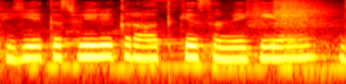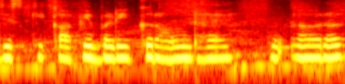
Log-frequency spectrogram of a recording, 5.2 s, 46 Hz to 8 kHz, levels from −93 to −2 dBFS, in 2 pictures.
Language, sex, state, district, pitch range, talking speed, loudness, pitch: Hindi, female, Punjab, Kapurthala, 225-245 Hz, 160 wpm, -17 LUFS, 235 Hz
